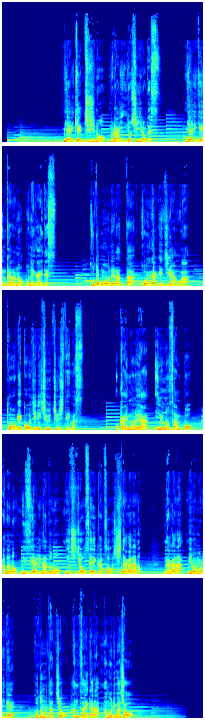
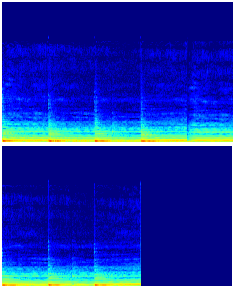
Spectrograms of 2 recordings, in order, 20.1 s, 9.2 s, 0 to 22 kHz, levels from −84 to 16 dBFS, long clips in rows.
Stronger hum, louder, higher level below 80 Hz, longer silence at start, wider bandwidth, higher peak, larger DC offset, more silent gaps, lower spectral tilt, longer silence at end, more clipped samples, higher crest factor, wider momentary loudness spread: neither; about the same, -17 LUFS vs -18 LUFS; about the same, -48 dBFS vs -46 dBFS; about the same, 0.1 s vs 0 s; first, over 20 kHz vs 4.8 kHz; about the same, -2 dBFS vs 0 dBFS; neither; neither; second, -6.5 dB/octave vs -9.5 dB/octave; second, 0.9 s vs 1.85 s; neither; about the same, 16 dB vs 18 dB; first, 18 LU vs 9 LU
